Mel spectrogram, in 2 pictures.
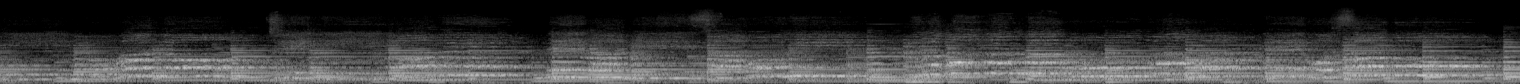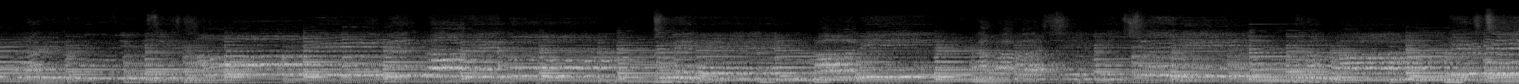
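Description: Women's church choir singing a slow Korean hymn in parts, with piano accompaniment.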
